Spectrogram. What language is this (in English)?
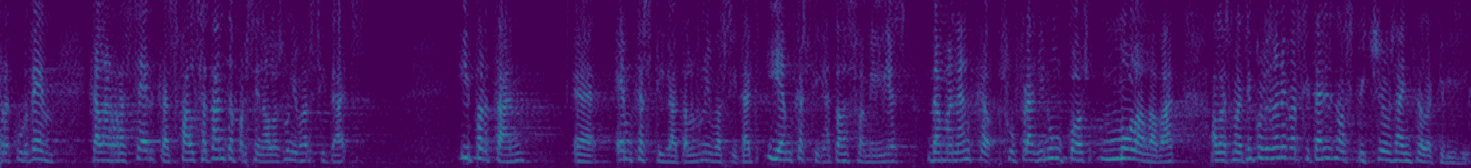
Catalan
